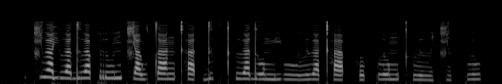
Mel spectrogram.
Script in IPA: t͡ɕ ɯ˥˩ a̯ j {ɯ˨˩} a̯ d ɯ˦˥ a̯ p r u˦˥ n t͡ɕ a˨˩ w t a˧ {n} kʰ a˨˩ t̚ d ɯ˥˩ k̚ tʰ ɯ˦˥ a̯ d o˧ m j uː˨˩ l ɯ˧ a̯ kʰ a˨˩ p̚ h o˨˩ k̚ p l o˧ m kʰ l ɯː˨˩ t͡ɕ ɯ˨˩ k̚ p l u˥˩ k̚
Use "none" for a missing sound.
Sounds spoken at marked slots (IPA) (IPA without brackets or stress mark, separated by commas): ɯ˧, ŋ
